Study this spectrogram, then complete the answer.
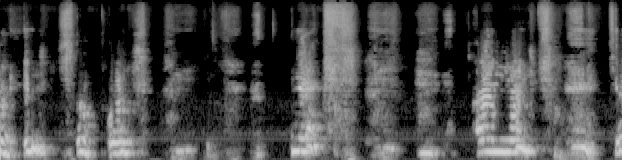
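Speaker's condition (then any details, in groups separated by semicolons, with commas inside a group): Cerebral palsy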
